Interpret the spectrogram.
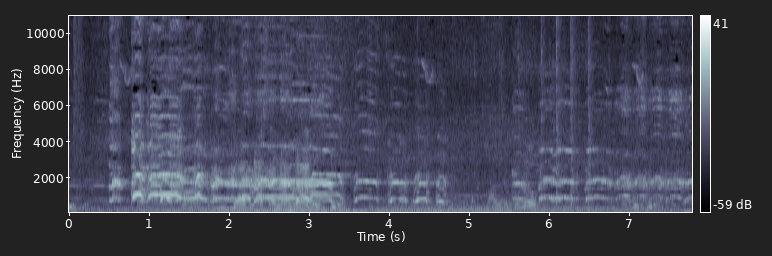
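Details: Balenggek chickens competing in a Sunday crowing contest, landiak class, Ampang Kualo, Solok city; layered, long stepped crows from multiple roosters, a loud burst early, then a series of shorter wavering phrases.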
